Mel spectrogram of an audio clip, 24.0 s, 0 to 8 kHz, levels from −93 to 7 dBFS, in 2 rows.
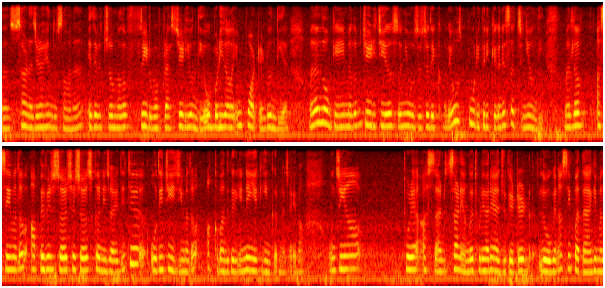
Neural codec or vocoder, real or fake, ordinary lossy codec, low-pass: none; real; none; 7.2 kHz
